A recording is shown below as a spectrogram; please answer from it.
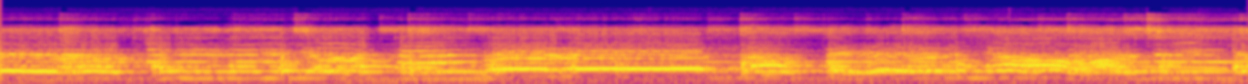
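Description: Live folk music: a reedy wind instrument plays a sustained, wavering melody, with drum strokes beneath.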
